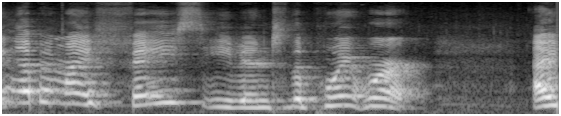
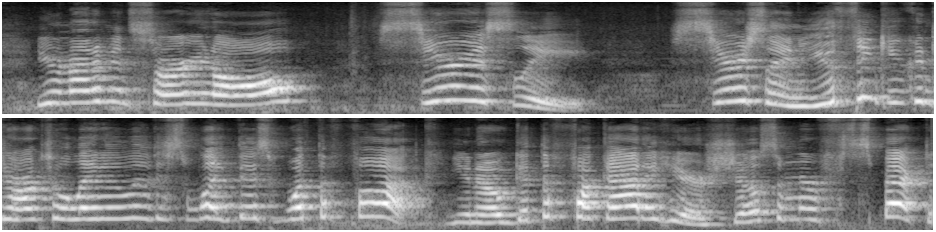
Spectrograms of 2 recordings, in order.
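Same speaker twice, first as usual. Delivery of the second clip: acted shouting, higher; 6 semitones higher, 3 dB louder than usual. Retelling yelling back at trespassers who cornered her, retelling own yelling. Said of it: "And I'm yelling right back".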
